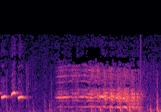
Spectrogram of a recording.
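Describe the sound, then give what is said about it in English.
A boy's short two-note whistle rings out, followed by the horse White Star trotting to a barrier in a hidden valley, its hooves clip-clopping steadily while it gives a long, loud whinny. “White Star was strong again and trotted to the barrier when he heard the boy's whistle.”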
